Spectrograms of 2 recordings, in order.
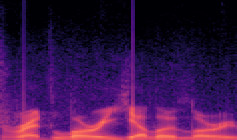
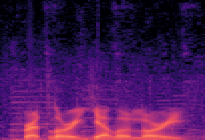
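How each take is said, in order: First: The phrase is said slowly and carefully. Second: The phrase is said quickly and rushed. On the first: "I had to slow down my speech" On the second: "if I try to do it quickly"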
